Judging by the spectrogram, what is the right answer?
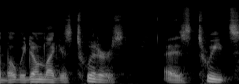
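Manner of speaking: ordinary talk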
